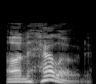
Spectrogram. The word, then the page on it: unhallowed: British English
